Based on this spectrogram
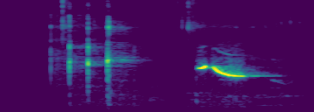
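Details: Indian ringneck parakeets greeting each other: a quick run of clicks and chatter, then one loud drawn-out whistle sliding downward.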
